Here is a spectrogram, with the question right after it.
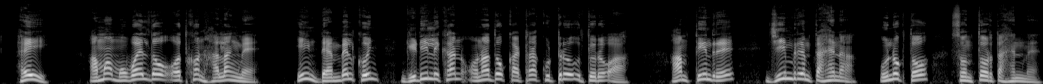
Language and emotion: Santali, angry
